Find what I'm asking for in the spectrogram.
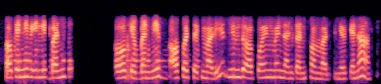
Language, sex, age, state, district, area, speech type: Kannada, female, 18-30, Karnataka, Mysore, urban, conversation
